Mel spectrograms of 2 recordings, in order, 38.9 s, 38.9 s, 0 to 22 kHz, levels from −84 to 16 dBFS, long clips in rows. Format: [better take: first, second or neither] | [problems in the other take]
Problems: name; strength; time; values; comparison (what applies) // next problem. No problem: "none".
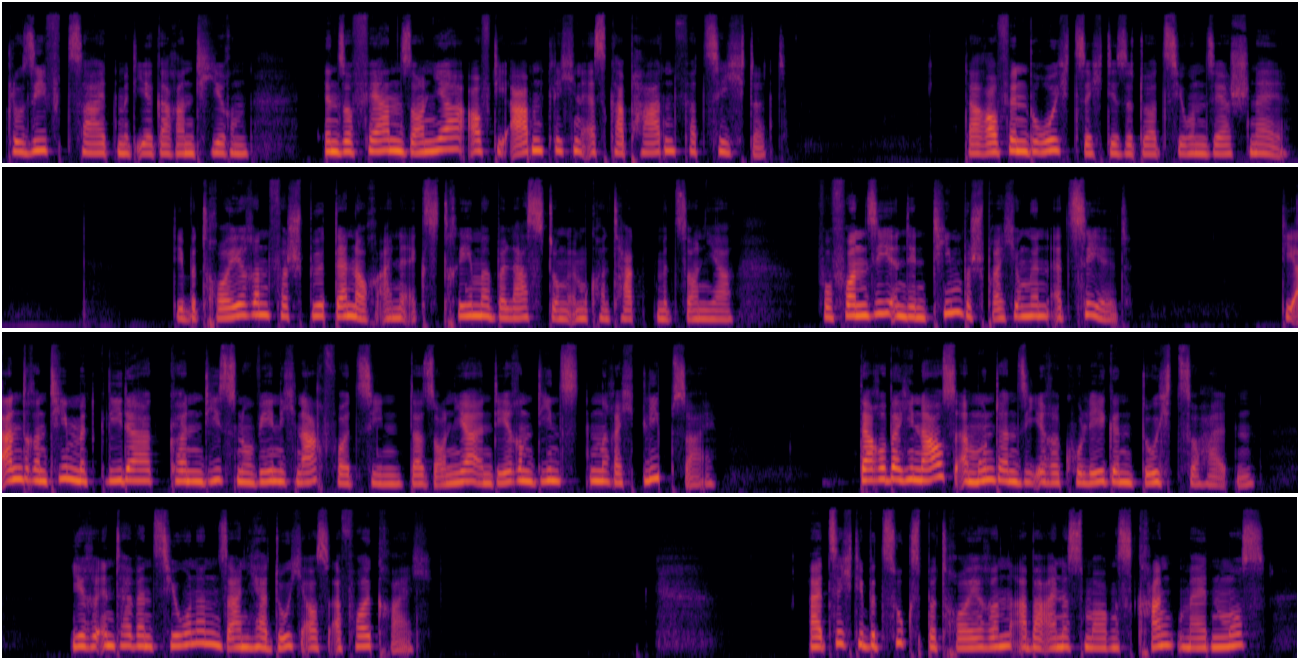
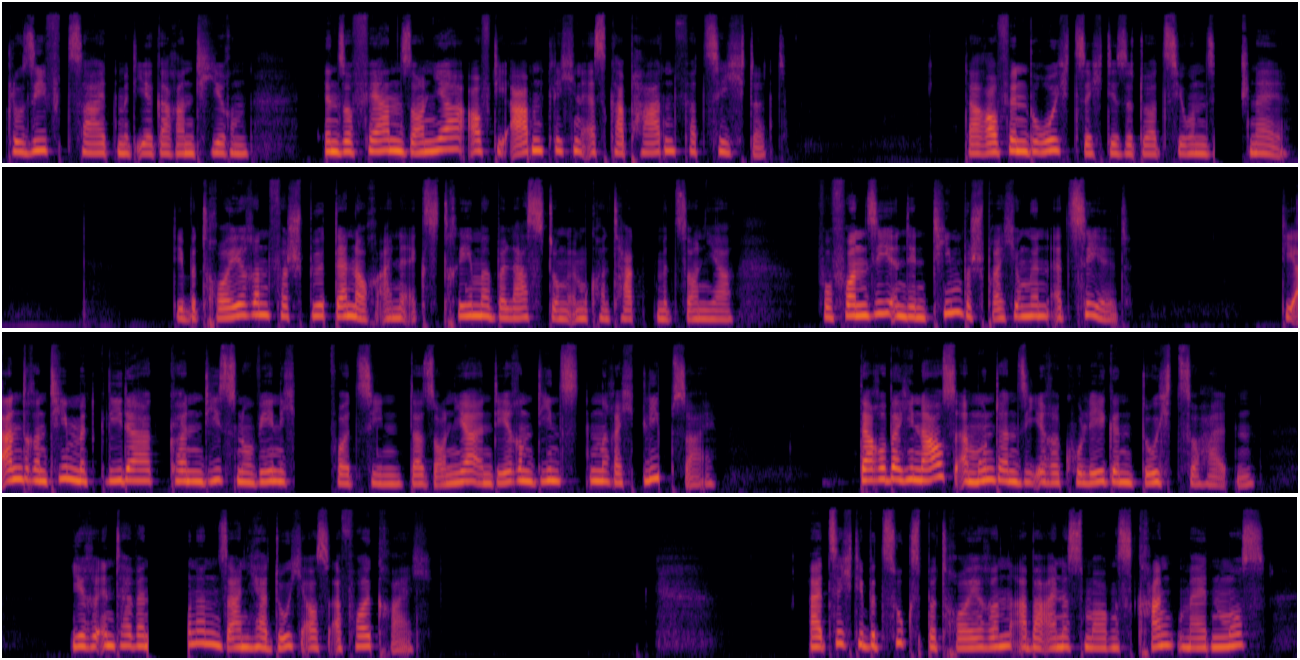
first | audio cutting out; at 9 s, at 22 s and at 30 s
